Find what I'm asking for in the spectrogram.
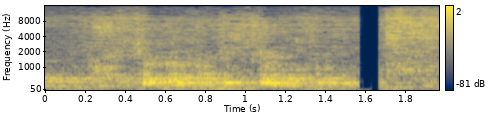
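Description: Water pours into a cooking pan of spiced dal with turmeric and red chili in a short, splashy stream lasting under two seconds, close by, then cuts off abruptly.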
